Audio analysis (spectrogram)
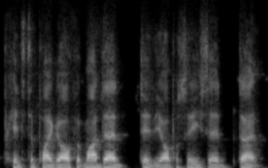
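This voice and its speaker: A man's voice: mid-range voice, completely flat delivery, fast talker, darkish tone, lo-fi sound. Laid-back Australian guy in his twenties. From New South Wales, Australia. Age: 20s. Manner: laid-back, storytelling, dry humor. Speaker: interviewee. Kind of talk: casual interview chat.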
